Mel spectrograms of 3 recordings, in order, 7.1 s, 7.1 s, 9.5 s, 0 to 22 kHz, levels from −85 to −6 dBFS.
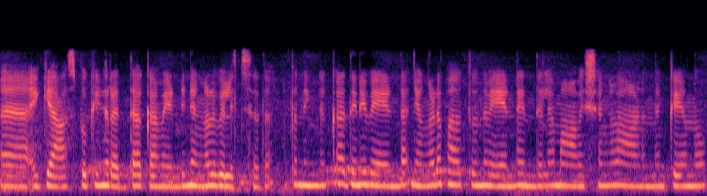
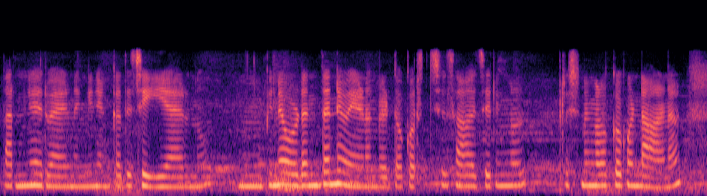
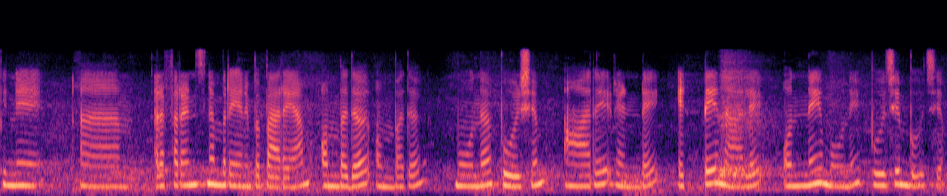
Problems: none marked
